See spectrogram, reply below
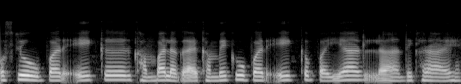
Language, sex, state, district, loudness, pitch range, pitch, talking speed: Hindi, female, Uttar Pradesh, Etah, -16 LUFS, 180-205 Hz, 195 Hz, 195 wpm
